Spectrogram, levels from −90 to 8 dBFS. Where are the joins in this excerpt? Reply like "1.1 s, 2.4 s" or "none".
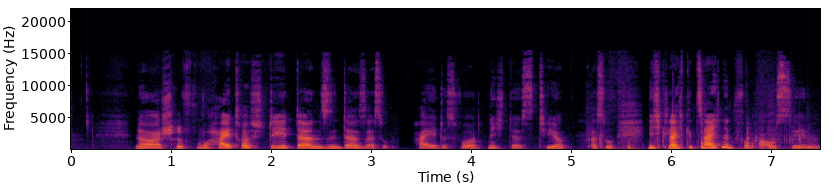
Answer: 5.2 s, 6.6 s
